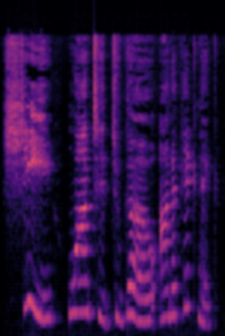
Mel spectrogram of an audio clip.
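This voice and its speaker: A children's librarian reads aloud expressively to preschoolers, asking questions to coax them along. She speaks slowly in a high, fairly bright voice with lively intonation.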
